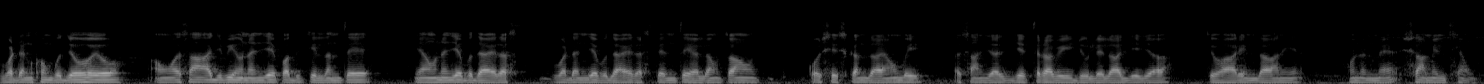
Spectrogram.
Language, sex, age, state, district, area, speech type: Sindhi, male, 60+, Delhi, South Delhi, urban, spontaneous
